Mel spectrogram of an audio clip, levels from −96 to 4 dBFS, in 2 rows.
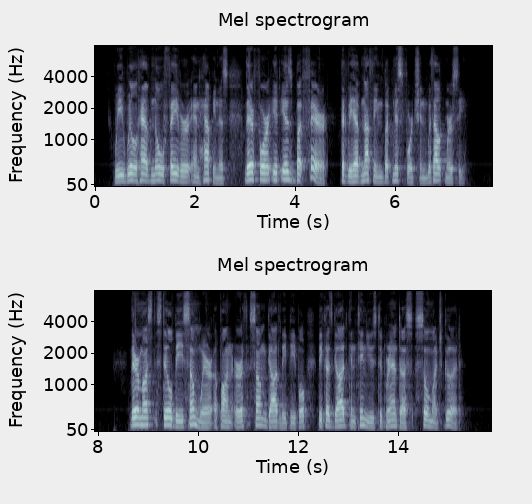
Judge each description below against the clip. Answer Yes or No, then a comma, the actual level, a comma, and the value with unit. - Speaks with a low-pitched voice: Yes, low, 125 Hz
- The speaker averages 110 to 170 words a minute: Yes, average, 150 wpm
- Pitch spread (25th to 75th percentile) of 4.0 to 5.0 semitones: Yes, average, 4.5 semitones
